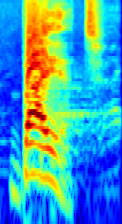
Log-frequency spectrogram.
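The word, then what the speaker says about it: בית: How do you pronounce that? Ba. Yeah. Bayit, right?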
